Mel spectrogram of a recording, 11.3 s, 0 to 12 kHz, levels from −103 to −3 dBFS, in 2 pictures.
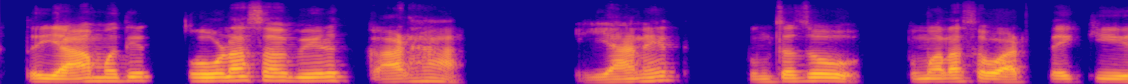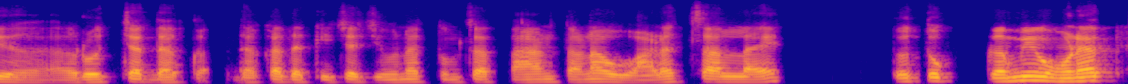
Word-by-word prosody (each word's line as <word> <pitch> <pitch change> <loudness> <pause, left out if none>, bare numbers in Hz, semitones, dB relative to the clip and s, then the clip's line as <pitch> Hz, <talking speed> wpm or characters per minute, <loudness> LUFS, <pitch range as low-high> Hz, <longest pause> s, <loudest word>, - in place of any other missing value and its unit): तर - - -1
यामध्ये 140 +5 +4 0.2
थोडासा 155 +3 +5
वेळ 145 +2 +4 0.2
काढा. - - -1 0.7
याने 110 - 0
तुमचा 120 -6 -6
जो 140 +1 +3 0.3
तुम्हाला 120 +2 +2
असं 130 - 0
वाटतंय, 115 +1 +2
की 115 -2 0
अ, 95 - -7 0.3
रोजच्या 105 0 0
धक - - -5 0.2
धकाधकीच्या - - -4
जीवनात 100 +2 -5
तुमचा 100 +1 -4
ताणतणाव 105 +1 -2
वाढत 95 +5 -4
चालला 110 -2 +1
आहे. - - -1 0.6
तर 130 - 0
तो 145 0 +1 0.2
कमी 140 +5 +5
होण्यात 150 -1 +6
120 Hz, 140 wpm, -25 LUFS, 110-140 Hz, 0.7 s, होण्यात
